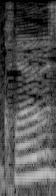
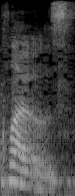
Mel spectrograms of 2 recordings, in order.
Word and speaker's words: clothes: like that yes Anderson clothes and clothes it's basically pronounced the same way I mean it is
